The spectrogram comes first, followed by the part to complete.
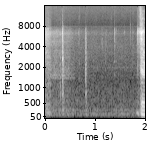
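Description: Quiet room tone inside a car between sentences, with a couple of faint short clicks, then a man's voice resumes near the end.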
